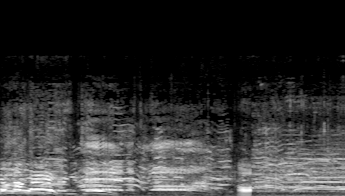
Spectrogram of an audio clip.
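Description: Spectators shouting and cheering for a runner, their voices raised and drawn out, with crowd noise behind. There is a sharp break about three seconds in.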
